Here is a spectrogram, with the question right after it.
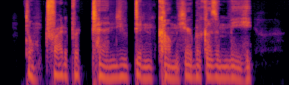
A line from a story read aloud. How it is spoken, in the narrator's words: I snarled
